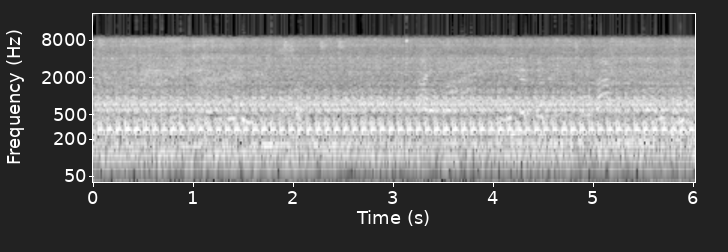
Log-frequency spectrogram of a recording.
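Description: Smooth, even idle with a steady mid-pitched hum and no grinding or rumble from the rear drive; running quiet and healthy.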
